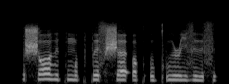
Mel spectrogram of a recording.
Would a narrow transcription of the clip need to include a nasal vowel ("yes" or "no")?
no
